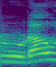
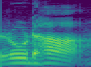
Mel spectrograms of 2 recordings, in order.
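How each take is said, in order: First: The middle consonant is a light r-like flap. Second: The middle consonant is an aspirated dh stop. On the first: This is the usual local way of saying it. "আমরা যেটা যেটা রুড়া উচ্চারণ করি" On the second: This is how the original language says it. "সংস্কৃত ভাষায় ওরা রুঢা উচ্চারণ করে"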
